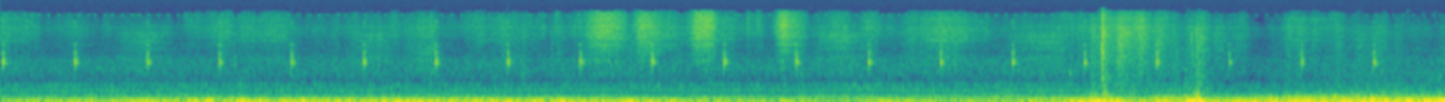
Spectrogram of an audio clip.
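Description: A car's turn signal ticks at an even pace.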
